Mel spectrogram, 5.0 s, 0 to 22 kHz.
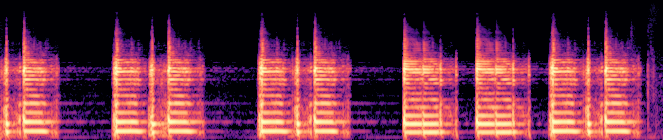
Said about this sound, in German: So, ich habe mir jetzt hier einfach mal ein Raster erstellt und zwar auf 110 BPM, das ist die Geschwindigkeit, und habe mir jetzt da einfach mal so eine Gitarre reingezogen, einfach so eine funky Gitarre, die klingt so.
